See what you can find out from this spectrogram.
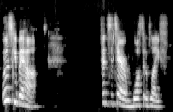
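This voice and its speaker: A woman's voice: a little high, expressive, normal speed. Scottish woman, native Gaelic speaker, cheerful guest, laughs easily, keen to explain words. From Scotland. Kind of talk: casual video call chat.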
